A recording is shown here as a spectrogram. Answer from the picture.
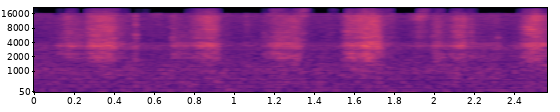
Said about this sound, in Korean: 휴지로 겉에를 또 문지르듯이 딱 닦아줍니다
